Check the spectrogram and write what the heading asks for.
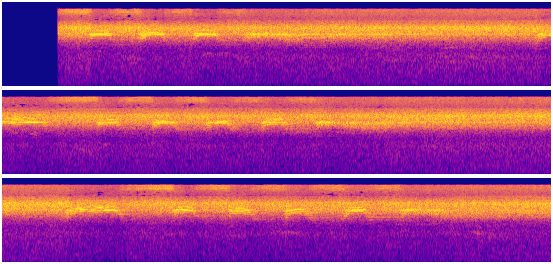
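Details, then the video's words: A robust cicada sings on a tree trunk, a loud, high, shrill drone that carries on without a break; it flew off right after finishing its song. "昆虫_セミ_ミンミンゼミ鳴く"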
